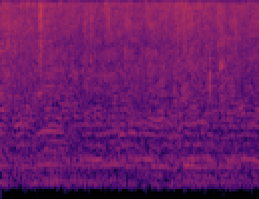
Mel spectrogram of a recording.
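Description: Bees buzzing during a Kenyan top-bar hive inspection: a dense, continuous swarm drone, close and steady, with no voices.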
